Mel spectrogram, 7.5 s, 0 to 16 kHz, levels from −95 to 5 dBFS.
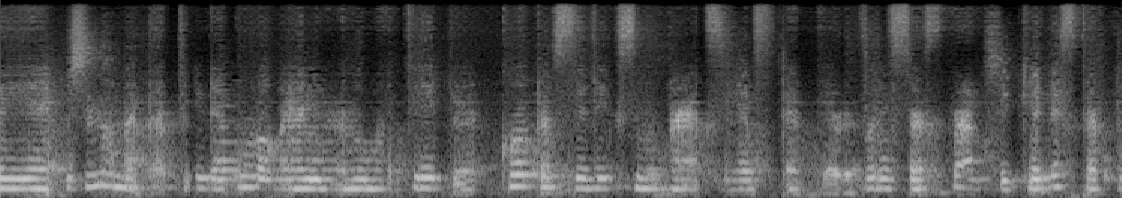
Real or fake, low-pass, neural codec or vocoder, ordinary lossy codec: fake; 14.4 kHz; codec, 44.1 kHz, 0.9 kbps, DAC; AAC, 64 kbps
